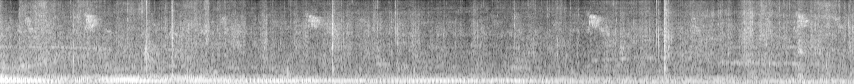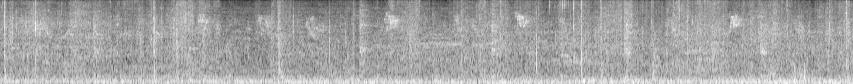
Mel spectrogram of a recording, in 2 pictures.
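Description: Leaves of red leaf lettuce rustling and snapping off as they are picked by hand, with scattered sharp clicks. A bird gives a short, high chirp every few seconds.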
